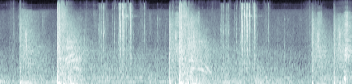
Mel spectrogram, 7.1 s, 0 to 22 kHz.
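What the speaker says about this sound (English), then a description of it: "Just some quick VATS shots, and he's taken care of." Gunfire in the video game Fallout 4 during VATS targeting, several sharp separate shots with echoing tails spaced a second or two apart, mid-distance and fairly loud over game ambience.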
